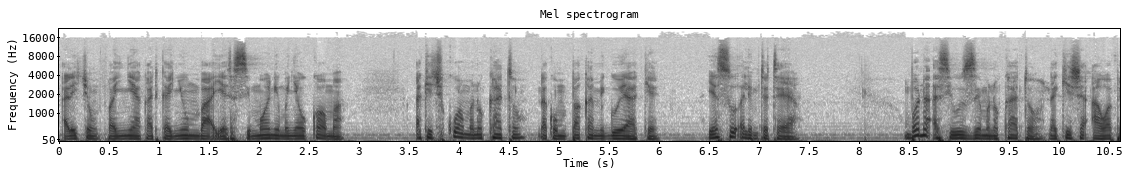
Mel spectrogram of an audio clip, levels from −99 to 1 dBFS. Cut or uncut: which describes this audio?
cut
